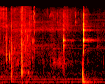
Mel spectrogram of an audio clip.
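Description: A few soft clicks and light knocks from handling fabric and a steam iron on a table. The loudest comes about one and a half seconds in, as the iron is set down on its heel, over a faint steady hum.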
